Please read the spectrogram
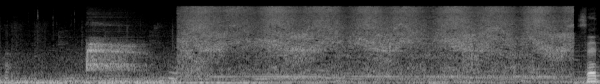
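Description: Small cordless handheld vacuum cleaner running: a steady hiss with a faint hum underneath, from about two seconds in until it stops just before the end.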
